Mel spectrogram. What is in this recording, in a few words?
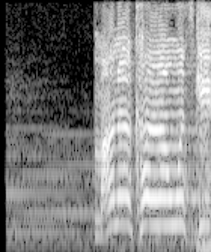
loud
